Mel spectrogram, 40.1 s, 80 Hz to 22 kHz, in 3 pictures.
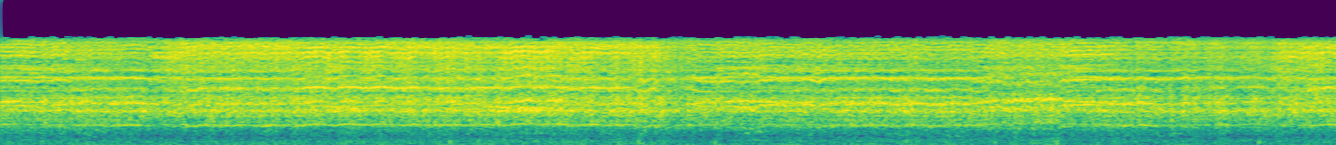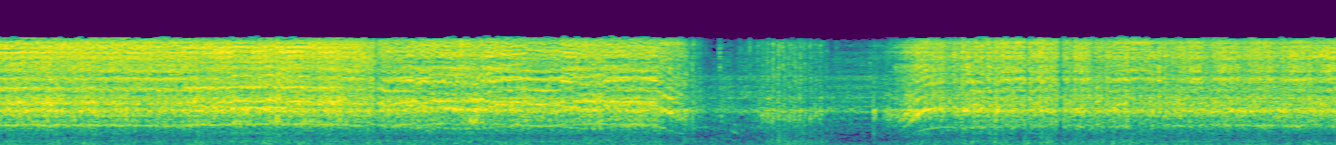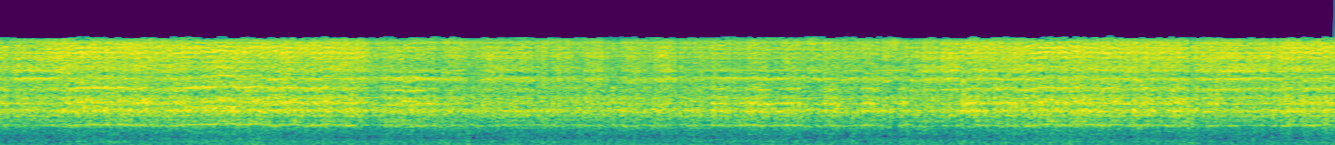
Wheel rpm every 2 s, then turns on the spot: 160, 160, 160, 160, 160, 170, 160, 160, 160, 140, 30, 110, 160, 160, 160, 160, 160, 160, 160, 160.
20-22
